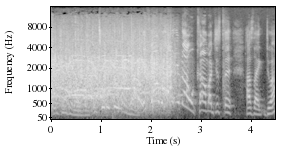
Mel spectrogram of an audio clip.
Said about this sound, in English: Yeah, one job. Push your button to clap.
